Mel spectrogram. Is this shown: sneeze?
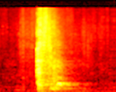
yes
